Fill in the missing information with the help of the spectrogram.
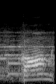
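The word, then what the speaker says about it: comb: कंघी को इंग्लिश में कॉम कहते हैं। कॉम। यहाँ पे आपने बी को प्रोनाउंस नहीं करना है, बी को साइलेंट रखना है।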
